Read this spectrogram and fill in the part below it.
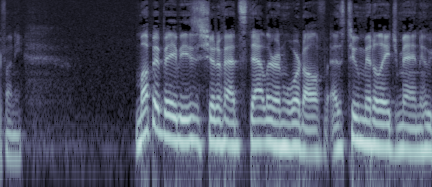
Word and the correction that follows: Waldorf: not to correct your pronunciation, but Statler and Waldorf.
